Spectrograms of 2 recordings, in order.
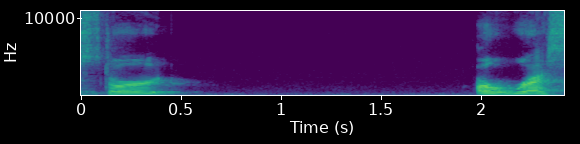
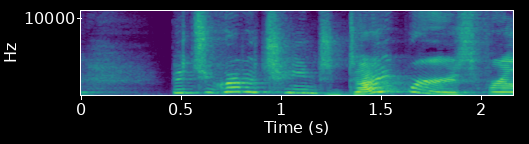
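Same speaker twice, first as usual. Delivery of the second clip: much higher sassy call-out; 11 semitones higher, 4 dB louder than usual. Real, not acted. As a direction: set her straight with attitude. Scolding address, pitch jump.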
